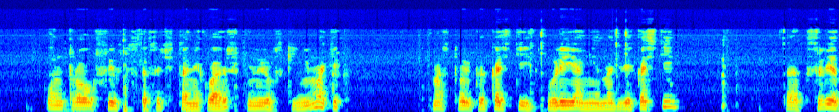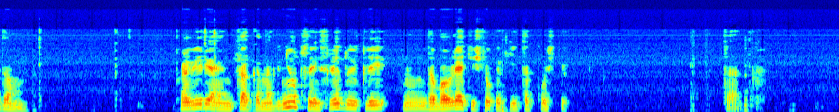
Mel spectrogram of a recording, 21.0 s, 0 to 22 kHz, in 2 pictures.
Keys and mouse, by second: 3.5 ctrl+shift+c, 5.2 click, 7.1 click, 7.8-8.5 drag, 11.0-12.1 middle drag, 19.9-20.9 middle drag.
